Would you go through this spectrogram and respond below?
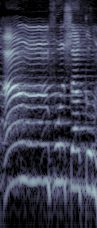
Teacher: nun sukun bertemu fa, kita baca ikhfa, kita dengungkan.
